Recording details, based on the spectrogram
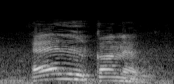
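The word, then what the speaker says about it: القمر: The lam in the Arabic word, the moon, al-qamar, does not assimilate and it is pronounced clearly. So we pronounce as we write. Okay, it has written as al-qamaru and we pronounce as al-qamaru as well. There is no assimilation there.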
